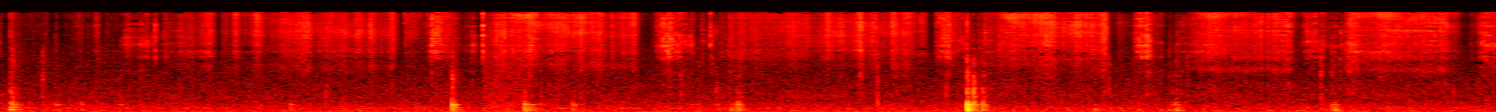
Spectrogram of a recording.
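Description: A solid round disc of marbled orange and purple soap is held in the hand and scraped and cut with a metal blade. Soft, bright scraping and crumbly patter come through, broken by sharper short cuts and clicks.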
